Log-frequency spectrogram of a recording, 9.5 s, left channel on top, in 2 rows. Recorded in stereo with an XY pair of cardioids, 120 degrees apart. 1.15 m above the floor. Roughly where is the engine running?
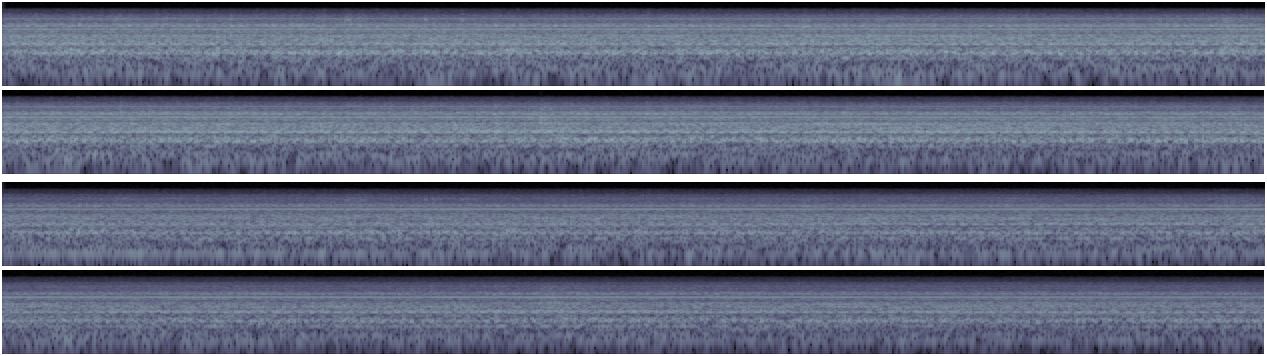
Ahead left.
